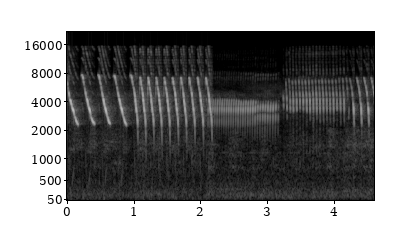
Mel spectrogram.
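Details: Canary in long continuous song: a fast run of falling whistled slurs repeated about four per second, then a dry buzzy rattle, then a higher rapid trill with falling notes returning at the end.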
